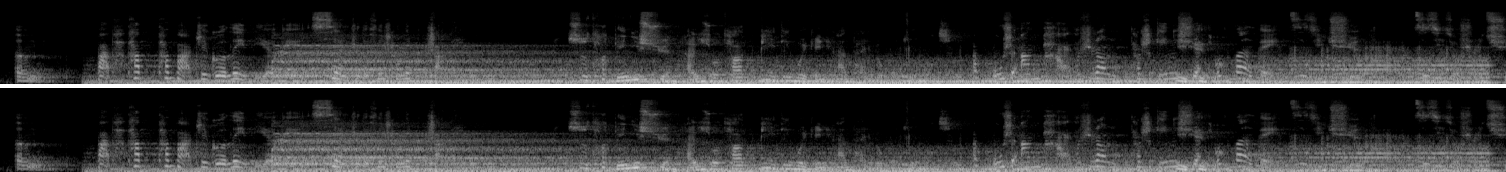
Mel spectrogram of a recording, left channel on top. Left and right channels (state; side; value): normal; both; correlation 0.89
